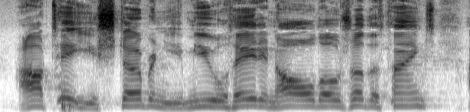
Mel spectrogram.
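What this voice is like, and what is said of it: Country boy accent. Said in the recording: “I talk country boy English”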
